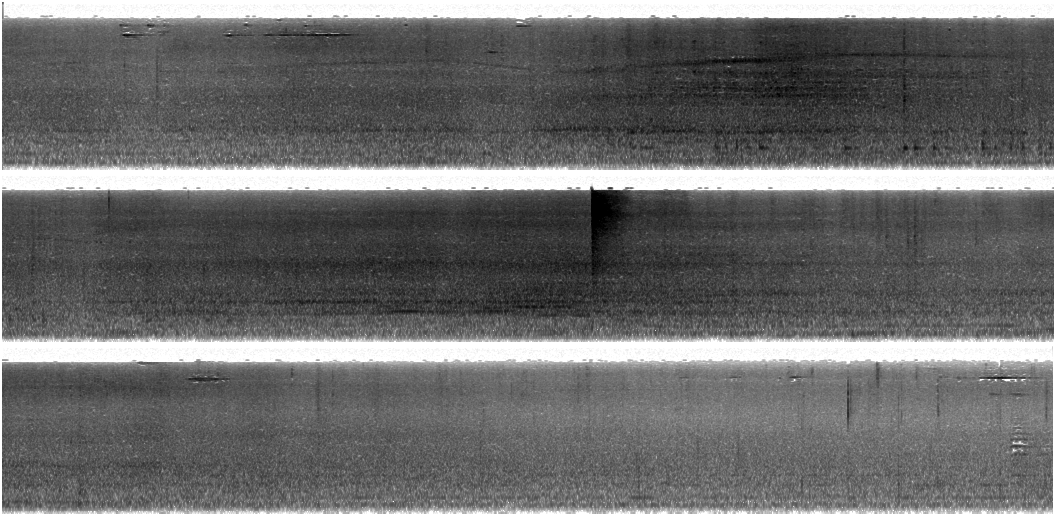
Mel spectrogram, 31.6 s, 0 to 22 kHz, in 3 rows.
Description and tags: Mid range field recording of the area in front of the New York Times building in New York, taken from opposite the building on the corner of 8th Ave and West 40th St. Cars can be heard driving by, horns are honked, brakes are trodden etc. A sweeper vehicle features sometimes.
People can rarely be heard, as the recording was done at about 6 AM on a Saturday morning in March 2012.
Recorded with a Zoom H2, mics set to 90° dispersion.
